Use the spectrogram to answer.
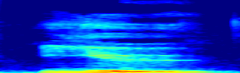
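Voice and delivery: loud headmistress bark; single out a pupil, loudly; barked command. Acted. Headmistress pointing at a tiny girl, loud and commanding.

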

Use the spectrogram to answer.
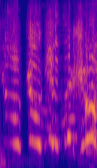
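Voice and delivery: high-pitched, frantic game call-out; urgent call. Pretend. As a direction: send your partner running, pitch shooting up. Urgent call to partner during robbery.

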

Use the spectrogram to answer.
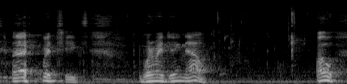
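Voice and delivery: ordinary talk, nothing marked

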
